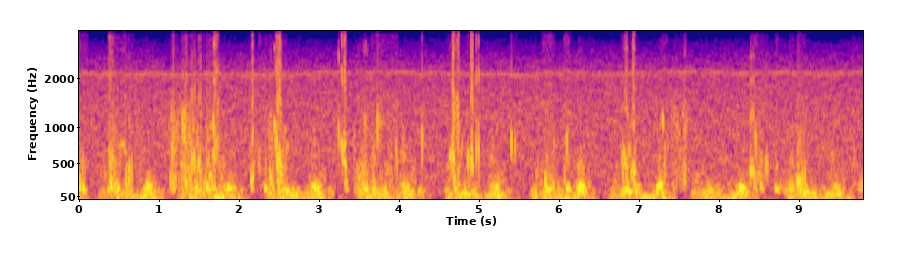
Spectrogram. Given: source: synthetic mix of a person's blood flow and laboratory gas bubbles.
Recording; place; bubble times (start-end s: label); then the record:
Doppler ultrasound of blood flow; precordium
0.00-0.12 s: bubbles
0.35-0.70 s: bubbles
1.10-1.83 s: bubbles
2.13-2.63 s: bubbles
3.22-3.39 s: bubbles
3.42-4.00 s: bubbles
4.25-4.33 s: bubbles
4.56-5.03 s: bubbles
5.38-5.49 s: bubbles
5.79-5.96 s: bubbles
6.03-6.18 s: bubbles
6.76-7.00 s: bubbles
7.26-7.36 s: bubbles
7.39-7.61 s: bubbles
8.36-8.63 s: bubbles
8.68-9.12 s: bubbles
9.66-9.82 s: bubbles
From the record:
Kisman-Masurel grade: 242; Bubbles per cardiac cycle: several, 3 to 8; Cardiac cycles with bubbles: 100%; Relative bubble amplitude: moderate (0.250 to 0.450); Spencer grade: 3 (all of the cardiac periods contain showers or single bubble signals, but not dominating or overriding the cardiac motion signals); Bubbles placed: only in the low amplitude regions of the cardiac cycle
